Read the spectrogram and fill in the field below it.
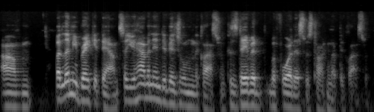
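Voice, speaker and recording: A middle-aged American man, an academic guest, explains ideas in an animated lecturing way, often tagging his points with "right?". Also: fairly low pitch, fast. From United States. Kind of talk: explanatory interview talk.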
